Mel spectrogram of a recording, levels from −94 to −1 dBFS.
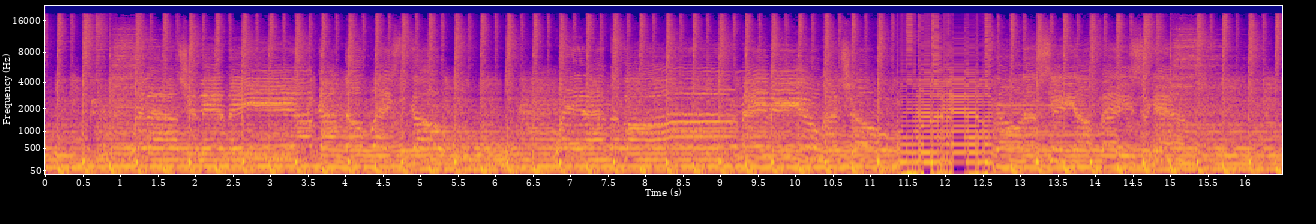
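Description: From 11.35 to 12.63 s the sound turns into a rigid, metallic buzz pitched at 200 Hz, with essentially all of that stretch affected: robotic sound from repeated short buffers, likely caused by audio arriving too seldom and the gap being filled by looping a 5 ms slice.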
